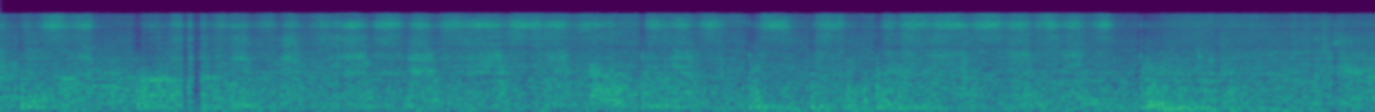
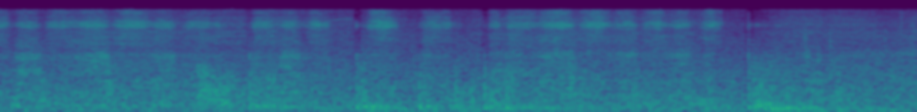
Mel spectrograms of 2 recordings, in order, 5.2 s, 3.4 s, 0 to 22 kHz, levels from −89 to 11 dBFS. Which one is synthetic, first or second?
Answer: first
